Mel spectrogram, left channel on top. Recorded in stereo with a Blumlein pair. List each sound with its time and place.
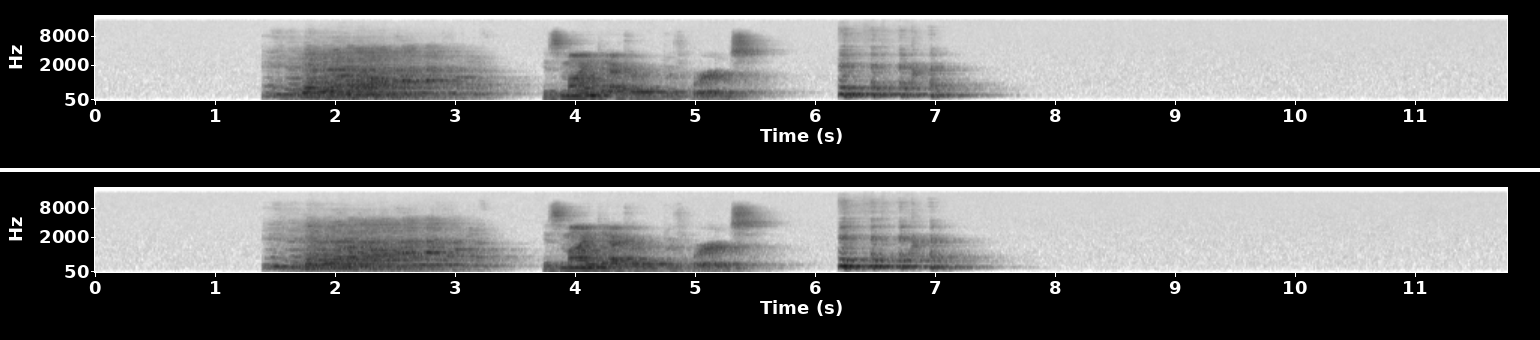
1.4 s laughter: 65° left, 0.8 m; by 3.3 s 30° right, 0.6 m
3.7 s a man speaking: 5° left, 0.6 m
6.2 s a giggle: straight ahead, 1.0 m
